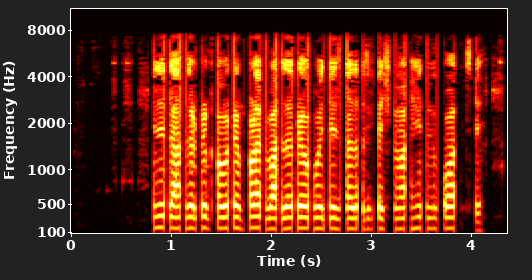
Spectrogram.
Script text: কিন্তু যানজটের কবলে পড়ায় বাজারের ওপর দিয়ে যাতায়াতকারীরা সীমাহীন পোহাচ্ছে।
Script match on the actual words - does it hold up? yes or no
yes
